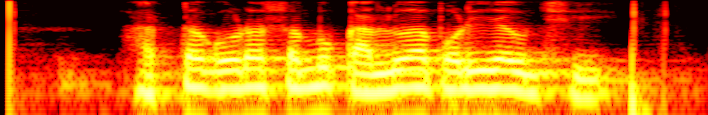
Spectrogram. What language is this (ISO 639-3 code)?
ori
